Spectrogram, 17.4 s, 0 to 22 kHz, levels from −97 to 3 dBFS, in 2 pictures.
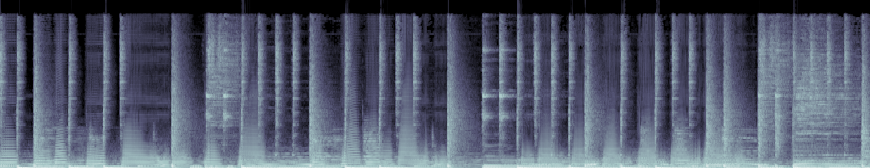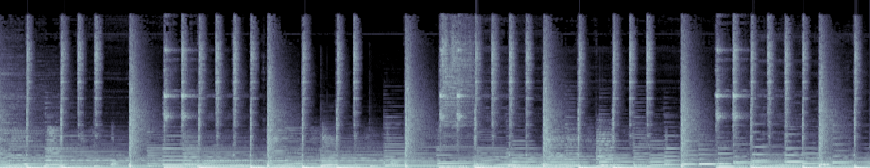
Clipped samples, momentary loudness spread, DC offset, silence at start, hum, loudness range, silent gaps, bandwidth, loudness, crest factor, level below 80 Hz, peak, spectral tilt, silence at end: under 0.1%; 6 LU; under 0.1%; 0 s; none; 1 LU; none; 19.5 kHz; -13 LUFS; 10 dB; -12 dBFS; 0 dBFS; -6 dB/octave; 0 s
